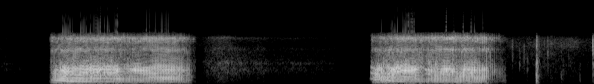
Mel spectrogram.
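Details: Two loud, rough, rattling inspiratory snores, each about 1.5 seconds, with quiet exhalations between them; snoring.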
